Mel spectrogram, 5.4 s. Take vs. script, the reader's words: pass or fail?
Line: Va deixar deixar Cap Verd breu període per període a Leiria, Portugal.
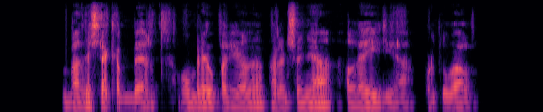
fail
